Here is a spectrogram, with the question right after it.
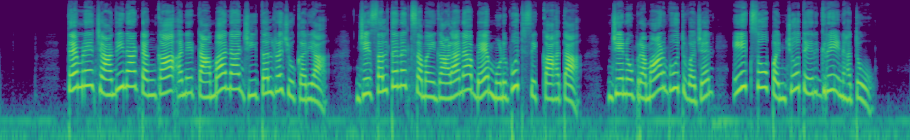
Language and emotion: Gujarati, neutral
